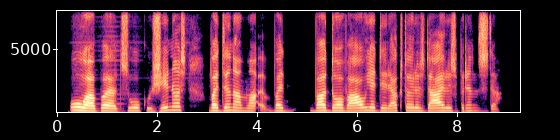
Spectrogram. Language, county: Lithuanian, Telšiai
